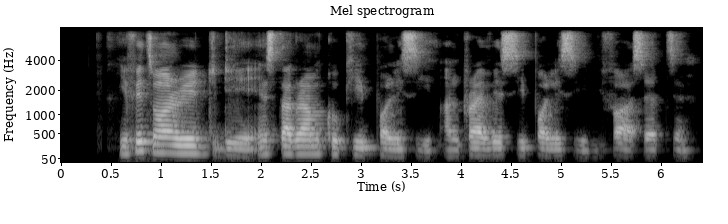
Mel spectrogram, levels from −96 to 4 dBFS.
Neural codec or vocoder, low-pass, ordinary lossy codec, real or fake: none; 7.2 kHz; none; real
